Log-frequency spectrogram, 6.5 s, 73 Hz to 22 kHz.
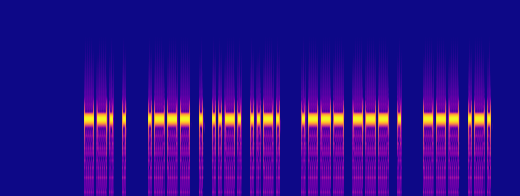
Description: Morse code, heard as a keyed tone, about 30 wpm, 700 Hz. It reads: GE JEFF JOE OR
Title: K1USN SST QSO Practice - 30wpm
